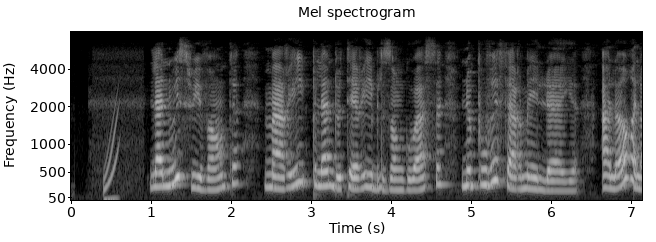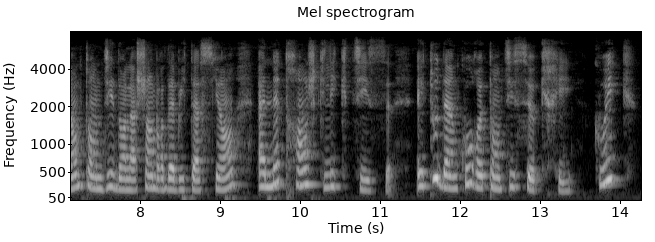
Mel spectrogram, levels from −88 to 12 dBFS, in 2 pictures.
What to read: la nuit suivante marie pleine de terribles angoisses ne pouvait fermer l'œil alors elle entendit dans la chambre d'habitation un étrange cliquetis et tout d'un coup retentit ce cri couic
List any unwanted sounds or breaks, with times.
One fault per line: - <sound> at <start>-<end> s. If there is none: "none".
- chirp at 0.4-0.6 s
